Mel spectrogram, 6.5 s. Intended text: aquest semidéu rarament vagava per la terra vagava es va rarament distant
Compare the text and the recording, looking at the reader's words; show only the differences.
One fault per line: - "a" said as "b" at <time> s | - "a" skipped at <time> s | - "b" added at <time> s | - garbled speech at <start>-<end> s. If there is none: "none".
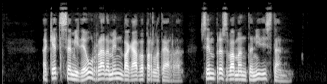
- "vagava" said as "sempre" at 4.1 s
- "rarament" said as "mantenir" at 4.8 s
